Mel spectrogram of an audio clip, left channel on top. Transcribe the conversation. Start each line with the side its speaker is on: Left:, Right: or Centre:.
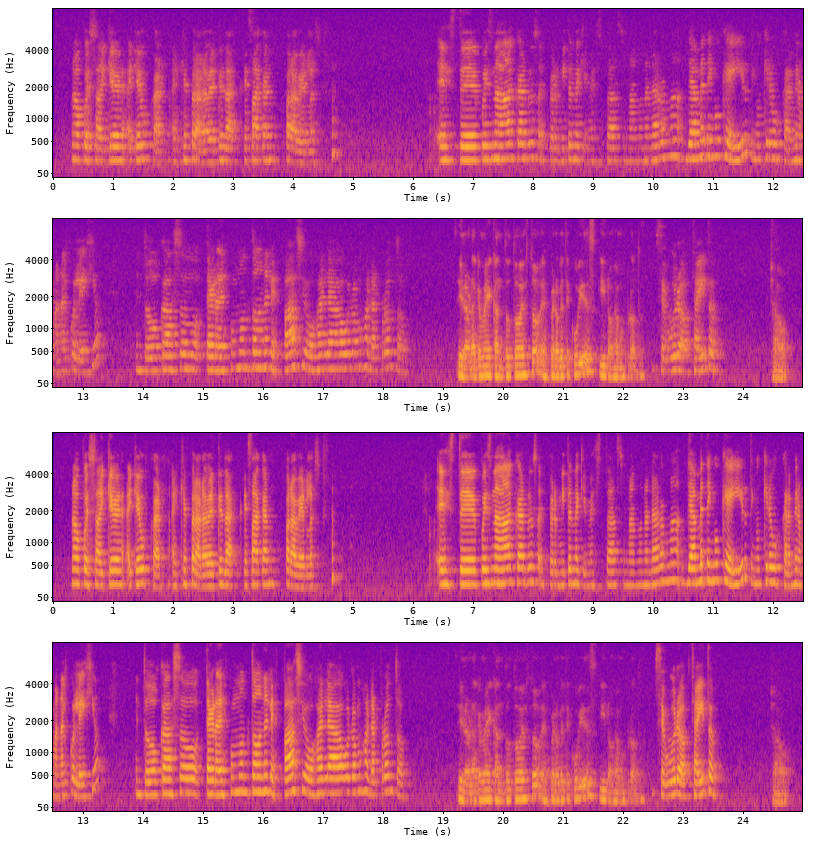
Right: No, pues hay que, hay que buscar, hay que esperar a ver qué, la, qué sacan para verlas. Este, pues nada, Carlos, eh, permíteme que me está sonando una alarma. Ya me tengo que ir, tengo que ir a buscar a mi hermana al colegio. En todo caso, te agradezco un montón el espacio, ojalá volvamos a hablar pronto.
Left: Sí, la verdad que me encantó todo esto, espero que te cuides y nos vemos pronto.
Right: Seguro, chaito.
Left: Chao.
